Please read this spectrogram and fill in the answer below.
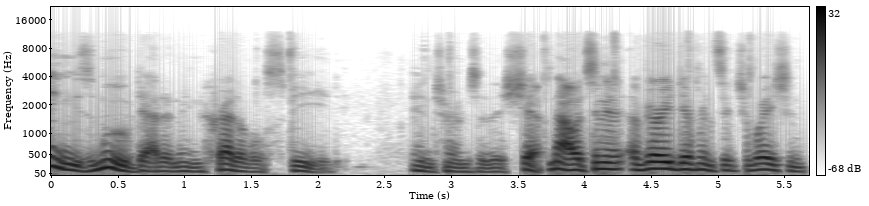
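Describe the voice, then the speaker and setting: This man has an American accent and a medium-pitched, somewhat breathy voice. His intonation is lively. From United States. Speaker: former diplomat. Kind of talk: panel discussion. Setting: video call. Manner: halting.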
